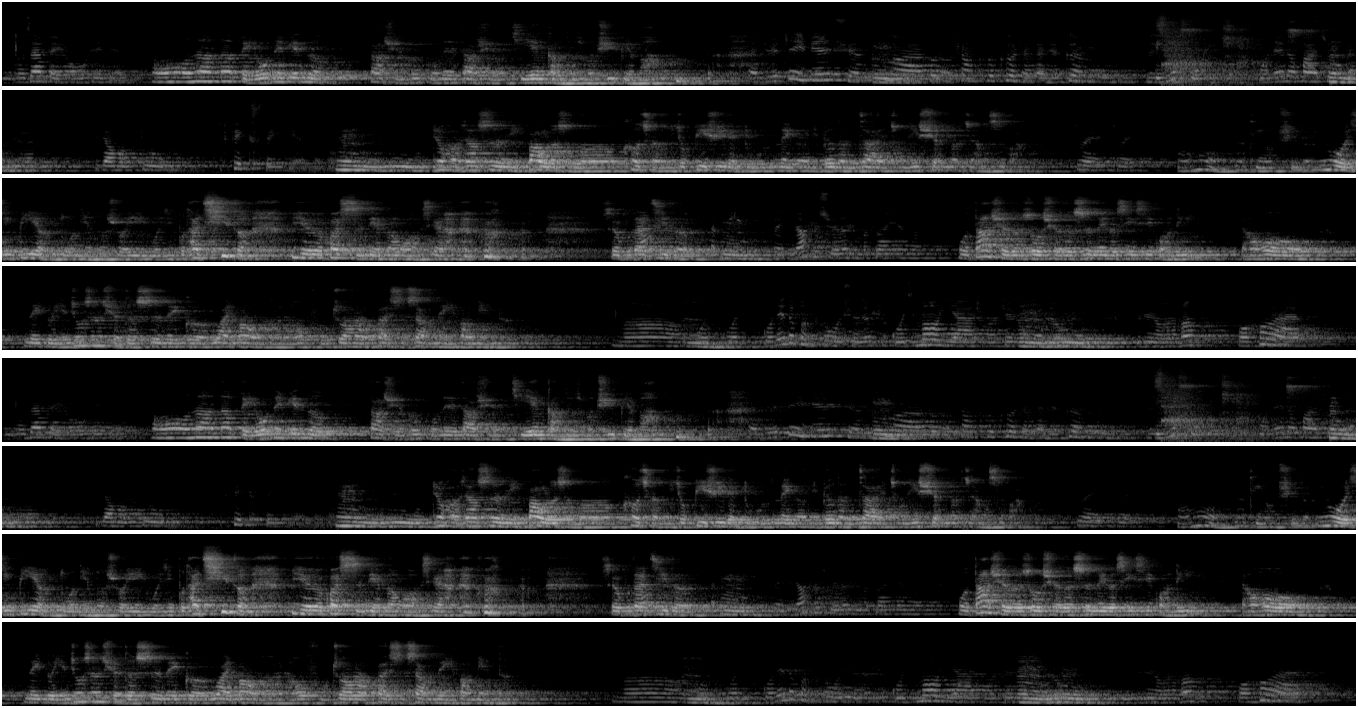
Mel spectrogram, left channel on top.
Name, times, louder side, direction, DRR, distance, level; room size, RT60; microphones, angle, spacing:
voice 1, 0.1-1.5 7.1-13.9 14.5-15.3 15.7-17.4 24.3-24.9 33.2-34.5 34.8-36.4 46.7-51.4 52.0-53.6, left 2 dB, 65° left, 3 dB, 2.5 m, -44 dB
voice 2, 1.5-3.3 3.7-7.5 8.7-9.0 13.3-13.7 16.9-23.8 25.3-34.6 36.6-39.2 39.5-40.2 40.8-45.7 47.4-47.8 50.8-51.5, right 1 dB, 25° right, 5 dB, 2.2 m, -31 dB
sound 1, 11.5-13.3 13.7-14.3 15.0-15.1 15.4-15.7 16.4-16.5 16.7-19.0 19.2-19.6 20.9-21.1 22.2-22.3 22.6-22.7 22.9-23.8, right 2 dB, 50° right, 7.5 m, -51 dB
28.5 x 13.5 x 9.8 m, 2.4 s
head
